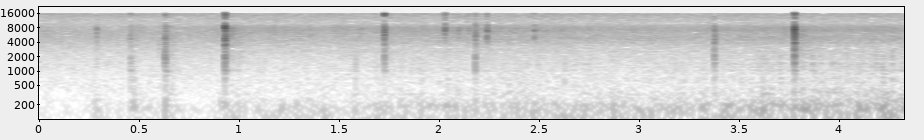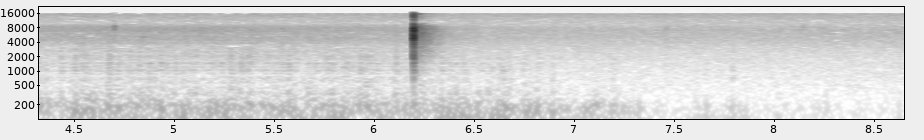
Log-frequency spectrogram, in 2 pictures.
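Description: Small kindling fire crackling with scattered sharp pops, the loudest about six seconds in, over a low rumble that swells through the middle and fades near the end.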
